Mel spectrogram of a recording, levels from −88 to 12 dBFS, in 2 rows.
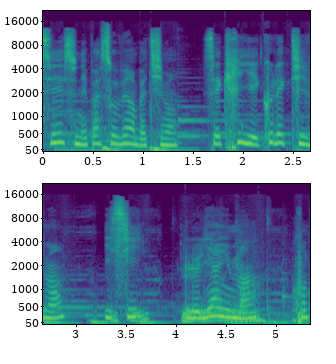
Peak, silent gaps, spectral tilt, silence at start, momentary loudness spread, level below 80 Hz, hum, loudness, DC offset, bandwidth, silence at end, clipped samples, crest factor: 0 dBFS; none; -4.5 dB/octave; 0 s; 10 LU; -28 dBFS; none; -15 LUFS; under 0.1%; 16 kHz; 0 s; under 0.1%; 14 dB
